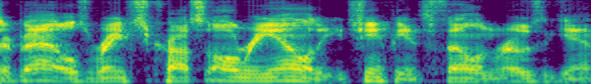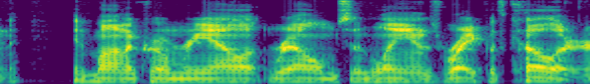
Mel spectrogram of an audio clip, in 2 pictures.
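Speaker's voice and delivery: ordinary delivery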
